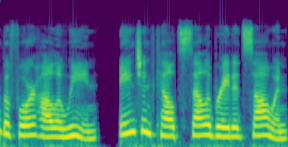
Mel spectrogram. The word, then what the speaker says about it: Samhain: Long before Halloween, ancient Celts celebrated Samhain, pronounced Samhain, marking the end of harvest and the arrival of winter, a season associated with death.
